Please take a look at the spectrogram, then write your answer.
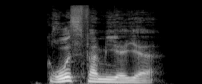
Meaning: extended family
- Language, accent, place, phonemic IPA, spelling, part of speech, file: German, Germany, Berlin, /ˈɡʁoːsfaˌmiːli̯ə/, Großfamilie, noun, De-Großfamilie.ogg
